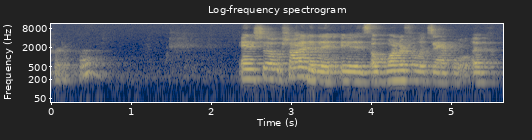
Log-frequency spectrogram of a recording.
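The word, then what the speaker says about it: Shanawdithit: That's how you say it, Shauna Did It.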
